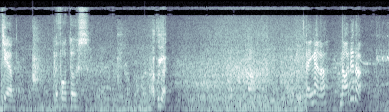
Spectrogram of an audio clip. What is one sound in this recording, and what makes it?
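A young woman answers softly, close by.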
